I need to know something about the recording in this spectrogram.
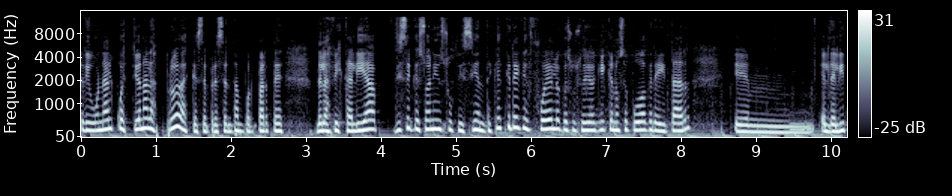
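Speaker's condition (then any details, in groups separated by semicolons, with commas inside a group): No condition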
